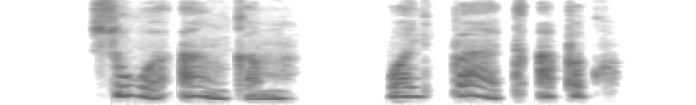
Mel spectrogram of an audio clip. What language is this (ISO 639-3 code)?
qxw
